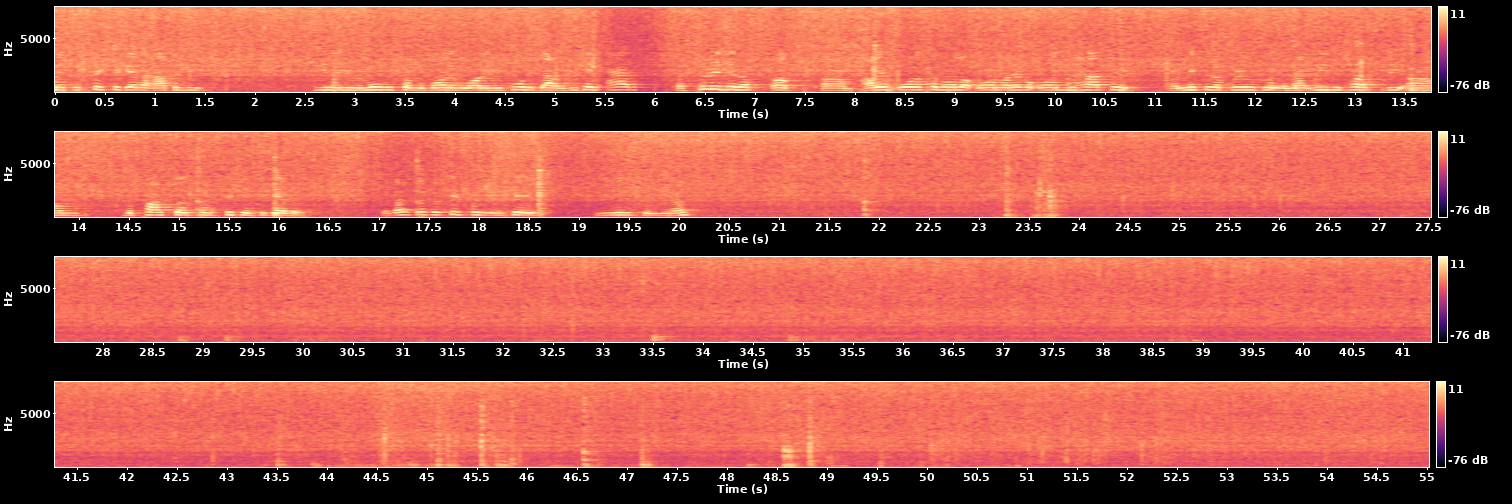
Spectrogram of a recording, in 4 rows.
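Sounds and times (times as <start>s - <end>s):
ham sizzling in a pan: 0.0s - 55.0s
metal tongs scraping a pan: 6.1s - 8.9s, 9.6s - 18.8s, 43.5s - 47.4s, 48.2s - 52.6s.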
